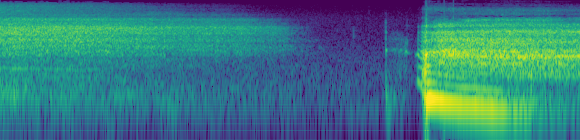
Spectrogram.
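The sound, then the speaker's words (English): A deep cleansing breath drawn in through the nose during a guided breathwork meditation. A long airy hiss fades out, small clicks follow a brief pause, then a loud, sharp breathy rush carries a falling voiced tone. “taking a moment to place your hands over your heart and just taking one last deep cleansing breath in through the nose.”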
